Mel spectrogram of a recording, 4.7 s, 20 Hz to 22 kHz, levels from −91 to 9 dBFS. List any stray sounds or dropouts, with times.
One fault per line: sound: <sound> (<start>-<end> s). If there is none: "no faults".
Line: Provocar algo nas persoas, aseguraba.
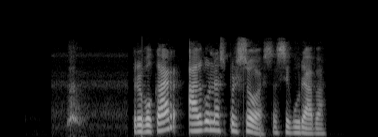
sound: bark (0.8-1.1 s)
